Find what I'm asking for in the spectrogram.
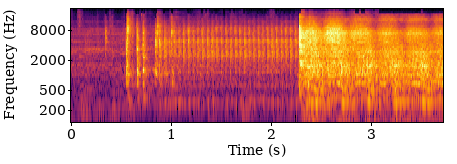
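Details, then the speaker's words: Massey Ferguson GC2300 diesel tractor after a -26 night, charger connected directly to battery and glow plugs applied: slow starter chugs about two seconds, then a louder, rougher roar as it catches. Stronger cranking. "sounds better, right? Put some more glow plugs on it."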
